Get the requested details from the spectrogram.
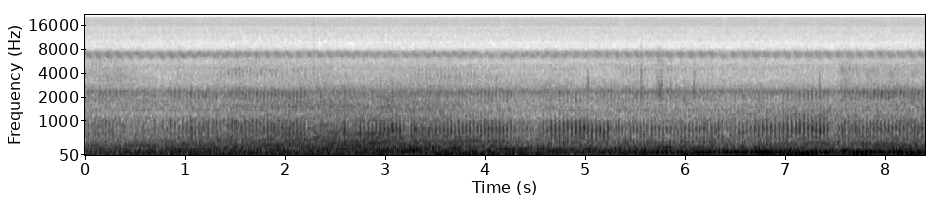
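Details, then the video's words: Kitten purring while breastfeeding, a continuous low pulsing rumble that grows slightly louder toward the end, with faint clicks and a steady thin high tone in the background. "Breastfeeding kitten makes a purring sound"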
